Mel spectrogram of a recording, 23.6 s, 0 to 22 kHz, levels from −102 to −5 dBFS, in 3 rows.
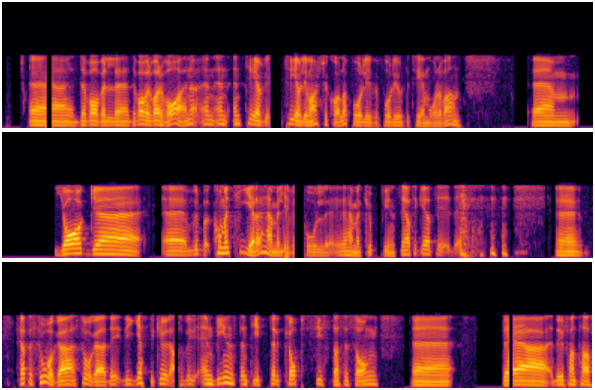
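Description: Packet loss filled with silence cuts hard-edged holes at 0.58, 3.56 (after "en en trevlig"), 11.62 to 11.9, 15.1, 18.04 and 22.5 s. Lasting 40 to 200 ms, they fit 20 ms packets. Unlike concealment, nothing fills them; sound simply vanishes.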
